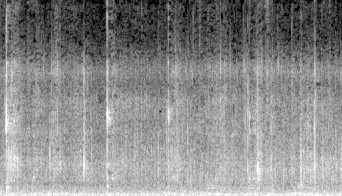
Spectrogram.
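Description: A vegan West African rice pot with okra, tomato, spring onions and greens is stirred, giving soft scraping and scattered clinks over a steady gentle sizzle.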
